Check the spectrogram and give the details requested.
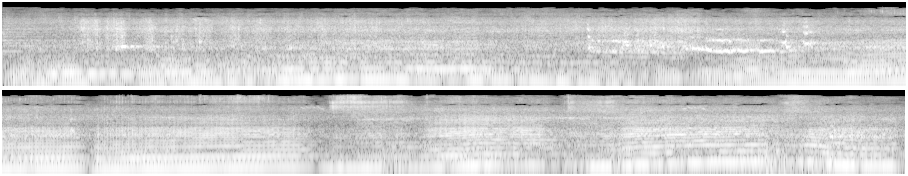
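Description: Car engine driven hard, revs rising and falling over and over, with sharp drops about three and a half seconds in and again near six seconds, and tyres squealing as the car is thrown through tight turns.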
